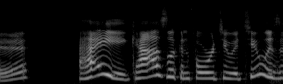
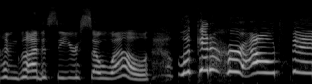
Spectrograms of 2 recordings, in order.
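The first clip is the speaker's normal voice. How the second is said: higher and louder, gushing fast; excited gushing; 8 semitones higher, 7 dB louder than usual. Real, not acted. Streamer gushes over the heroine's outfit, high and loud. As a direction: gush over every detail.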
